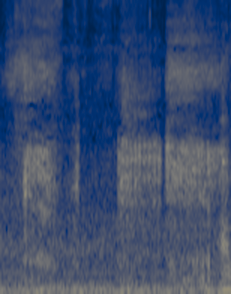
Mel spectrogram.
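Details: Two dogs at play, Winston, a young merle brown French Bulldog pup, and Scarlet, a French Mastiff, both family pets. Two long, strained growling sounds with a brief one between, over a low rumble, with a person speaking.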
